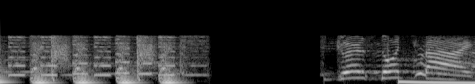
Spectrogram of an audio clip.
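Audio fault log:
2.08–3.26 s, long network dropout: audio stopped arriving for about 1.2 s, most likely a network outage. The receiver extended the last sound as a fading buzz, and within about a tenth of a second only silence remained. When sound resumes, roughly 0.6 s of material is simply gone, so the audio jumps ahead rather than picking up where it broke off. The delay shift that followed was large, around half a second.
3.34–4.72 s, jitter buffer speed-up: after the gap, the buffer held more audio than its target, so the receiver trimmed short pitch-period slices again and again to catch up. Across these 1.4 s the sound plays at about 112% speed with its pitch unchanged, shedding roughly a fifth of a second in total. It comes across as hurried, the timing pushed forward while the tone stays where it was.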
